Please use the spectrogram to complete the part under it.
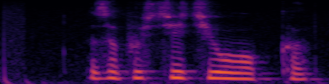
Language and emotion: Russian, neutral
